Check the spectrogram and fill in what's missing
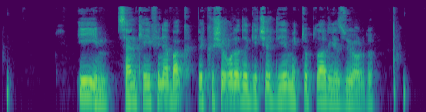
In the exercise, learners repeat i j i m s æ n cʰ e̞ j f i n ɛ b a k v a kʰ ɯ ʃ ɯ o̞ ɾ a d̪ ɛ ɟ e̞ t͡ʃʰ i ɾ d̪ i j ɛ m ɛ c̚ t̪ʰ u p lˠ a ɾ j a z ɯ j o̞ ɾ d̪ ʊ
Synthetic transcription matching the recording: i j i m s æ n cʰ e̞ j f i n ɛ b a k v ɛ kʰ ɯ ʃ ɯ o̞ ɾ a d̪ a ɟ e̞ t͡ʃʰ i ɾ d̪ i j ɛ m ɛ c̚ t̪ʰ u p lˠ a ɾ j a z ɯ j o̞ ɾ d̪ ʊ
